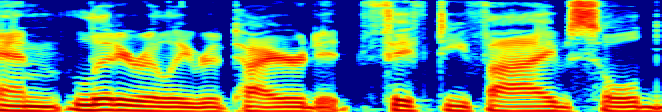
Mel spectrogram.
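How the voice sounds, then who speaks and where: On a very clean recording with a silent background, a man with an American accent speaks at a moderate pace. His pitch is medium, with ordinary pitch variation. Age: 60s. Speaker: title industry veteran, real estate investor. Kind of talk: casual interview chat. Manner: hesitant, many fillers.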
